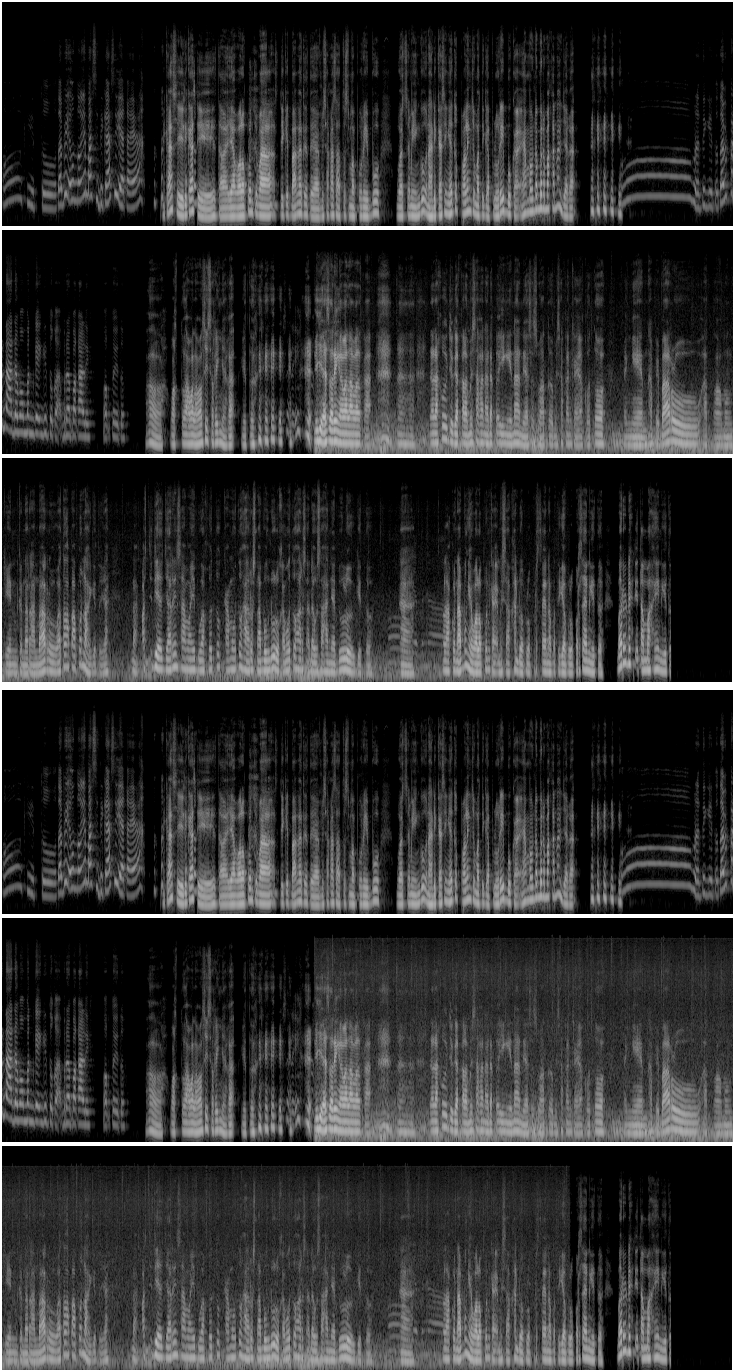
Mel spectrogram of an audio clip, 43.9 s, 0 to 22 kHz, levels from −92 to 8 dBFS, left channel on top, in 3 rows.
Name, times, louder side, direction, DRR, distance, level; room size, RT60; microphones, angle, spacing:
voice 1, 0.0-2.9 3.2-3.3 3.8-3.9 4.9-5.4 7.1-7.4 12.4-17.1 20.2-20.7 29.1-29.2 31.9-32.3 36.9-38.2 41.8-42.2, right 3 dB, 25° right, 2.5 m, -44 dB
voice 2, 3.3-7.6 7.9-11.5 11.8-12.4 17.5-20.4 20.7-26.7 27.1-31.4 31.8-36.7 37.2-37.5 38.0-41.3 41.5-42.6, left 1 dB, 10° left, 0.8 m, -30 dB
sound 1, 20.9-40.6, right 1 dB, 65° right, 2.7 m, -43 dB
head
